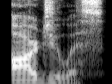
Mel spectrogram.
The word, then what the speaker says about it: arduous: next is arduous and arduous has three syllables and the stress is on the first syllable arduous now you don't hear that D sound that much it's not very strong it almost sounds a little like a j arduous arduous something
